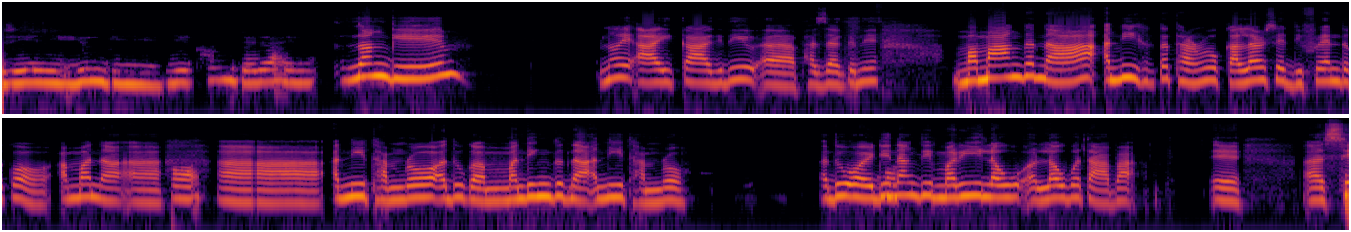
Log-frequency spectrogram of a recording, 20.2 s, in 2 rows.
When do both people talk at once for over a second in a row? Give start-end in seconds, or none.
none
